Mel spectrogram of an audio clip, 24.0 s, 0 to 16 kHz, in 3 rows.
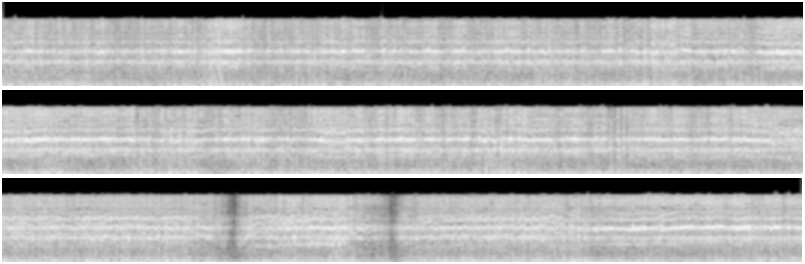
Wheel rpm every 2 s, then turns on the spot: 230, 230, 230, 230, 230, 230, 230, 230, 190, 130, 160, 210.
none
